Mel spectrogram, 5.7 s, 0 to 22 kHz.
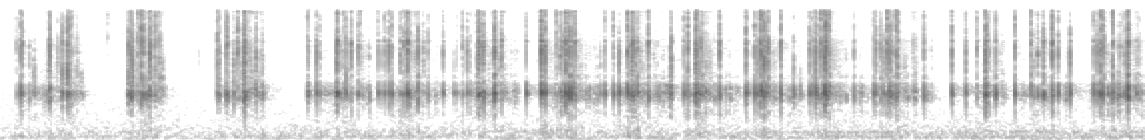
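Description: Long nails rapidly tap and scratch the compartment lids and compartments of a translucent pink plastic weekly pill organizer. The result is a dense run of bright, dry plastic clicks and scrapes with a steady ring around 1.3 kHz and almost no low end, broken by a few short pauses in the first second and a half.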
